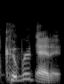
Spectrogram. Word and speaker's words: Kubernetes: Like everything's coming up Kubernetes, or Everything's coming up Kubernetes.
